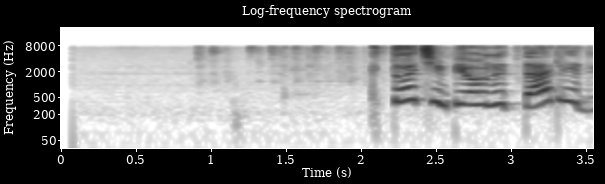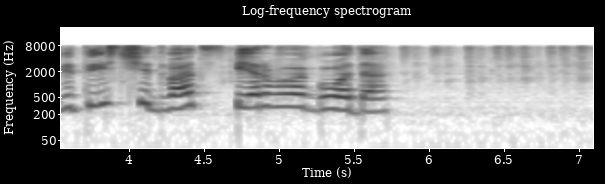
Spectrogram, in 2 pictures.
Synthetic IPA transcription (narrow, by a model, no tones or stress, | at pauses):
kt̪ot͡ɕɪmʲpʲɪo̞nɪt̪alʲɪɪd̪vʲet̪ɨsʲɪ̥t͡ɕɪd̪vat̪sɨ̥t̚ʲpʲe̞rvəvəɡo̞d̪ə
